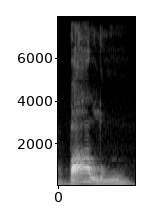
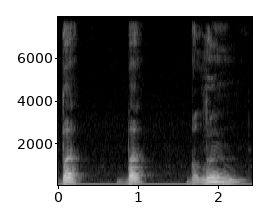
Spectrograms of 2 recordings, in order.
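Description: First: The first vowel is a full 'a' sound. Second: The first vowel is a reduced schwa sound. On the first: The speaker calls it wrong. "não é balloon" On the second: The speaker calls it right. "é balloon"

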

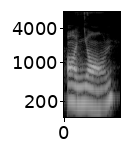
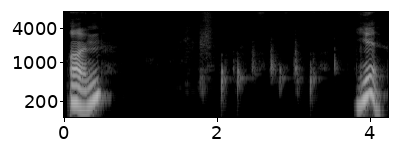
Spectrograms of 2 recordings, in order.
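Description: First: The first syllable sounds like 'on'. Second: The first syllable sounds like 'un'. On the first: The speaker calls it wrong. "And this is not onion" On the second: The speaker calls it right. "it's actually un yin"

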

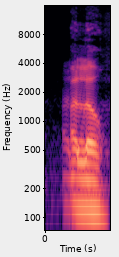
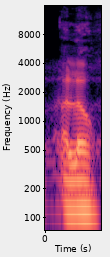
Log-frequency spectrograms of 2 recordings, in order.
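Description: Both takes have the same delivery.

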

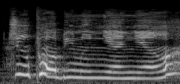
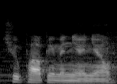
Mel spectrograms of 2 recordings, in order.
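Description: First: It imitates the way the mom says it. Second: It is said in his normal voice.

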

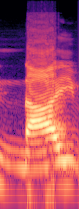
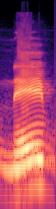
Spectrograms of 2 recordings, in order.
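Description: First: The word starts with 'nigh', then 'eev'. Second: The word sounds like 'nave', one syllable. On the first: The speaker calls it right. "Ye knife hai" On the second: The speaker calls it wrong. "Isko bahut se log knave bula dete hain"

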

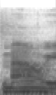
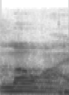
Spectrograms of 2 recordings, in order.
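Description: First: The word sounds like 'mow-ee'. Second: The word sounds like 'mo-eye'. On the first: The speaker calls it right. "it's Maui statue" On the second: The speaker calls it wrong. "It's not Moai, I think I was pronouncing it wrong"

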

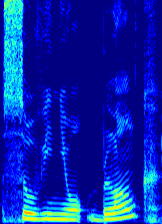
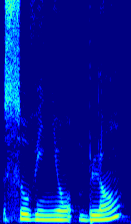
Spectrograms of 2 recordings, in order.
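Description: First: The name is pronounced with English sounds. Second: The name is pronounced with French sounds. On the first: The speaker calls it wrong. "So it's not Sauvignon Blanc" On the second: The speaker calls it right. "It's Sauvignon Blanc"

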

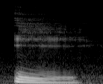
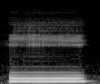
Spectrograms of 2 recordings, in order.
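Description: First: The pitch starts low and dips lower. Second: The pitch stays high and level. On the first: "낮은 음에서 낮은 음으로 내려갑니다" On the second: "1성은 평평하게 발성하면 돼요"

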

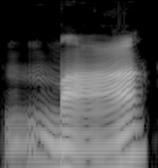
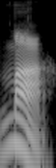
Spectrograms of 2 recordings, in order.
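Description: First: The pitch dips down and then rises. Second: The pitch stays level throughout the syllable. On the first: "Like a loop" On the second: "or a flat tone"

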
